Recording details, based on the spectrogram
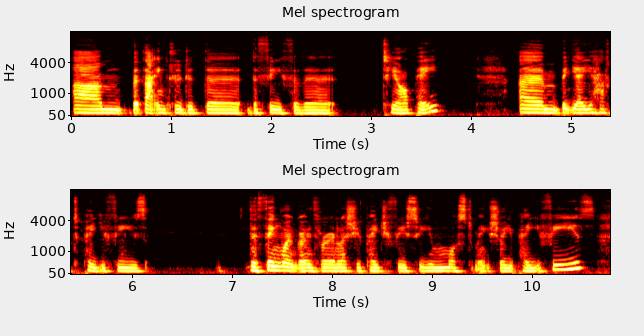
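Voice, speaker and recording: In a British accent, a woman with a very deep, low pitch speaks at a moderate pace with fairly even intonation, in a very clean recording with a silent background. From UK. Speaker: vlogger. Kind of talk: informational vlog. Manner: hesitant, many fillers.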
